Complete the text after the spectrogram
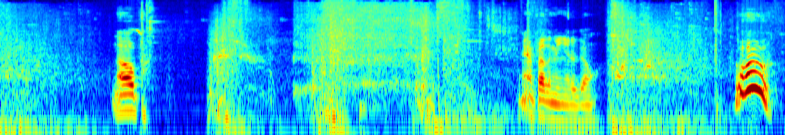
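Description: Magic blasts crackle and whoosh in bursts.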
